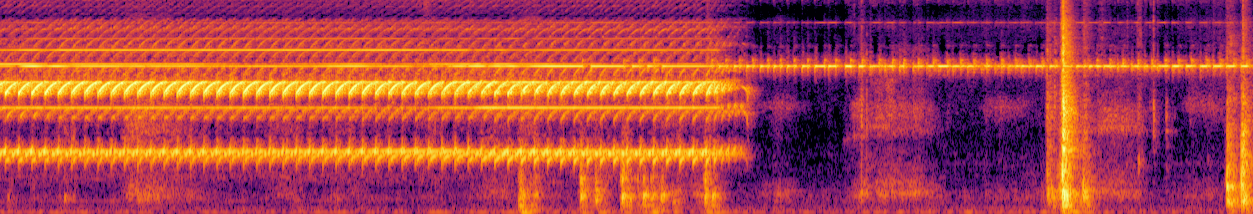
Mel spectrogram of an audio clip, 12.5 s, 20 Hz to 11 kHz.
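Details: JSB FX2202 conventional fire alarm panel during a smoke-spray test of a Series 65 detector: a fast, steady pulsing high tone for about seven seconds, then stops; the sounders trigger normally.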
